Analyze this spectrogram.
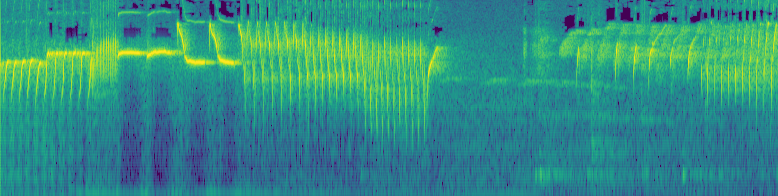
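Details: Singing canary in song training, calling a companion to join: fast rolling trills, high clear whistles, then a descending rolled tour. After a short quiet gap, high rising notes resume over a faint low hum.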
